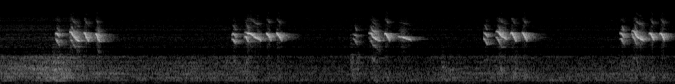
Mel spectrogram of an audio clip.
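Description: American goldfinch giving short, high, twittering phrases of three or four quick notes, repeated roughly every second and a half over a low background hum.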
